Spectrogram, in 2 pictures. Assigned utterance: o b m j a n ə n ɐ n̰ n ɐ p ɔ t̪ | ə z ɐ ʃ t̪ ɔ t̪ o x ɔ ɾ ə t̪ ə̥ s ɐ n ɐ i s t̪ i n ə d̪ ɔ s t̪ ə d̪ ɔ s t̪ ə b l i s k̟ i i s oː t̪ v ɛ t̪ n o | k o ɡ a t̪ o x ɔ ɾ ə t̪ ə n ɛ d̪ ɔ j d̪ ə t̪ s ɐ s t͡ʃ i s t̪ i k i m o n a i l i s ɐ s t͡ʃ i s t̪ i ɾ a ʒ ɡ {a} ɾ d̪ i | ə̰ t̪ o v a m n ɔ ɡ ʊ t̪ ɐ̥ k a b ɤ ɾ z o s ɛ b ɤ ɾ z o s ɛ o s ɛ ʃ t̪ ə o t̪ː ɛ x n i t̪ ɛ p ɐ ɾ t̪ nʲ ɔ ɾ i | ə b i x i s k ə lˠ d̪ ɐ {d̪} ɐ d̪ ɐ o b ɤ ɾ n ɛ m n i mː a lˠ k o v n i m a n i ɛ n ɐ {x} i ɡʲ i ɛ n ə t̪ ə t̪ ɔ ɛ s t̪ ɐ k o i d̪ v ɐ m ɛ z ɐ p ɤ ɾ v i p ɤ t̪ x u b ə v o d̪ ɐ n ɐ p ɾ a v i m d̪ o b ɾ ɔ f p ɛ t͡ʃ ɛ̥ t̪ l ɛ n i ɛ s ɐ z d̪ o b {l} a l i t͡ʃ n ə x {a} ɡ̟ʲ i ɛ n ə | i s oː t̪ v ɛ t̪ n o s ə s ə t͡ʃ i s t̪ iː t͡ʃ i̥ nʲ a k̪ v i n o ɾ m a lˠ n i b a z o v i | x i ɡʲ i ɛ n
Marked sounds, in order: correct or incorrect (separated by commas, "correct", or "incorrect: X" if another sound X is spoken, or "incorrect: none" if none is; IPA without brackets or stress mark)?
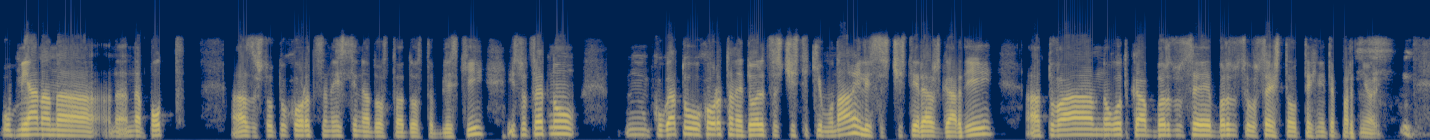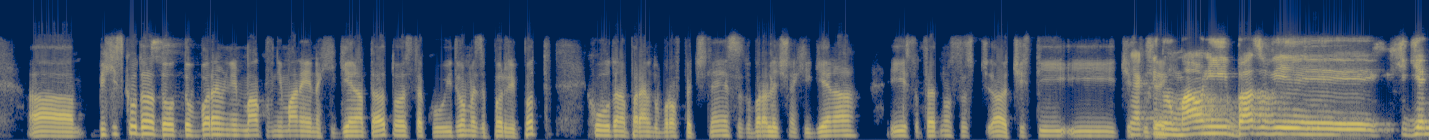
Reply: correct, correct, correct, incorrect: ɾ, incorrect: i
